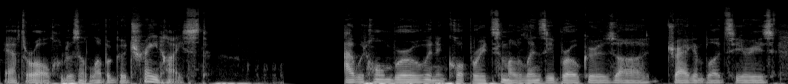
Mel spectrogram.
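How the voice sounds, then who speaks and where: A man's voice: low-pitched, flat delivery, moderate pace. A middle-aged man hosting a tabletop gaming explainer, reading prepared lore in a wry, informal way with casual asides. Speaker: host of a tabletop gaming channel.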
